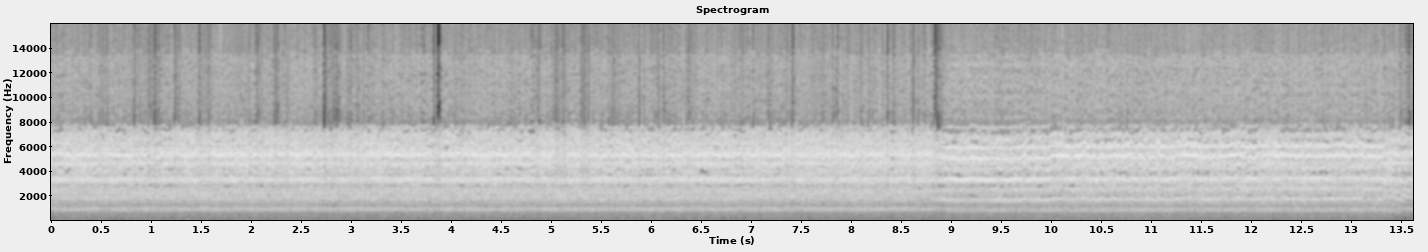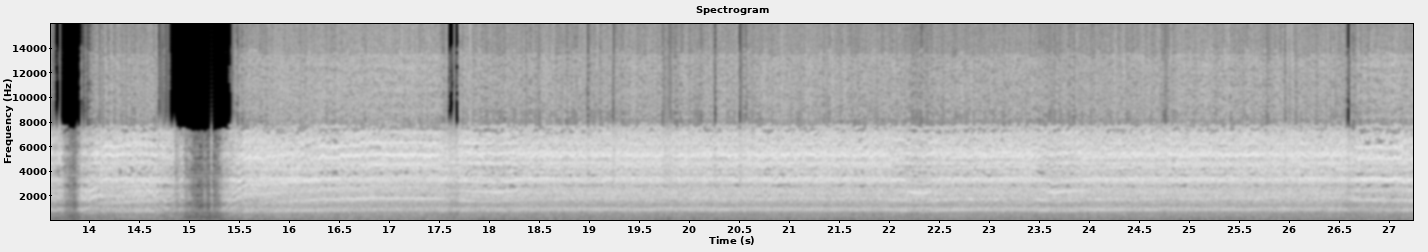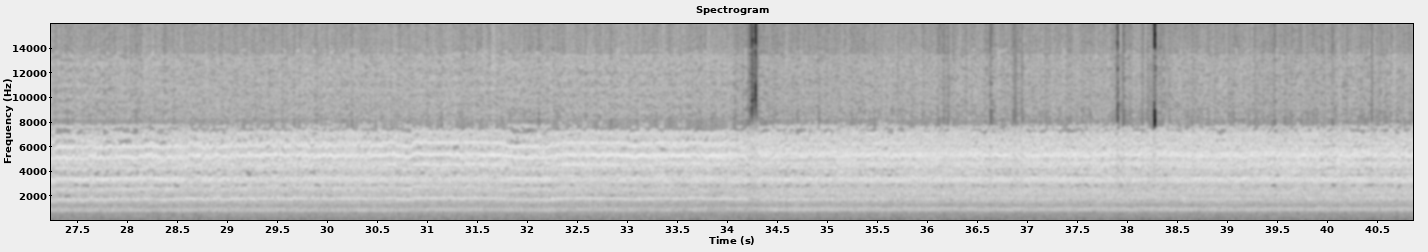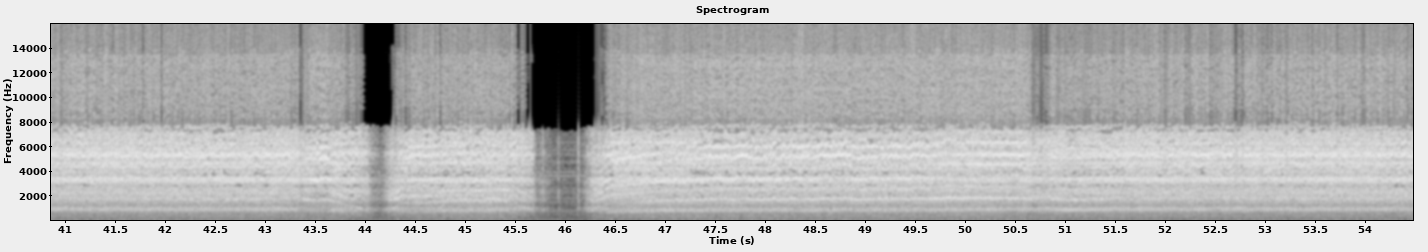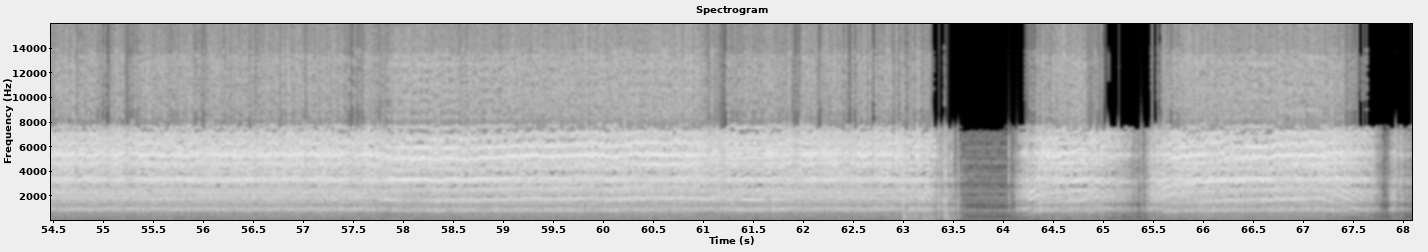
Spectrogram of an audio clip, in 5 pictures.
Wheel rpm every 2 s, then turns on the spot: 230, 230, 230, 230, 220, 210, 160, 110, 220, 230, 230, 220, 230, 220, 210, 220, 230, 230, 230, 230, 230, 200, 130, 160, 210, 230, 230, 230, 230, 210, 230, 160, 110, 150.
none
